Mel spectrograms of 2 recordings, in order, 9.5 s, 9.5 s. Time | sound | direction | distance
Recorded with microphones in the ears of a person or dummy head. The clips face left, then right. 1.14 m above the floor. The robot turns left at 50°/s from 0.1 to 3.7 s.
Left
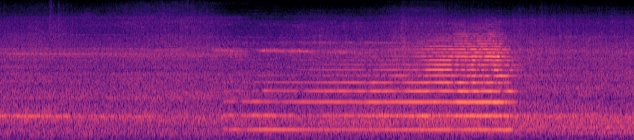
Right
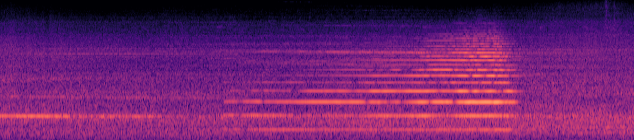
3.4 | a trumpet | 10° left (ahead or behind) | 1.5 m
